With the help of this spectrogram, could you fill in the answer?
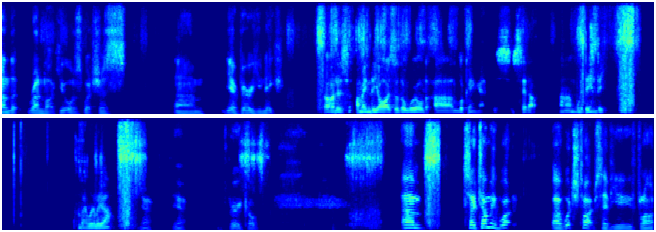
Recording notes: Zoom.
